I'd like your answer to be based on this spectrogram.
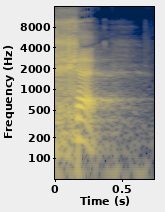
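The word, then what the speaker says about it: Chet (חטא): The Heilige Baal Shem Tov taught us that the word chet is ches tes aleph. And the Aleph is silent.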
